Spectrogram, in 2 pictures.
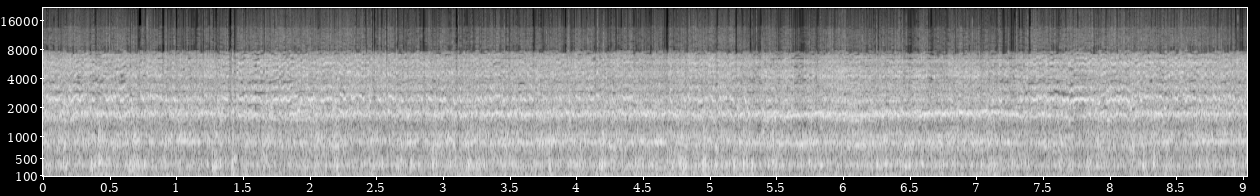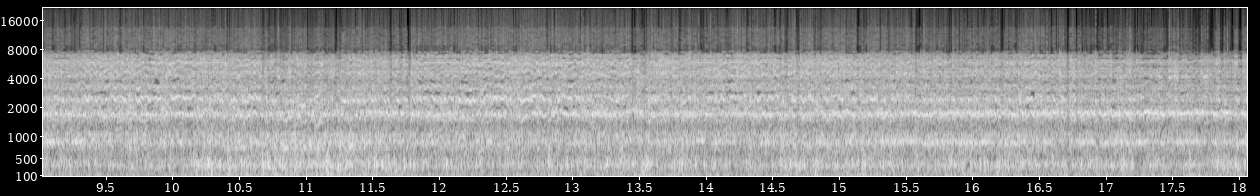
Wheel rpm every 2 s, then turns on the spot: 230, 230, 230, 230, 220, 220, 230, 230, 230.
none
